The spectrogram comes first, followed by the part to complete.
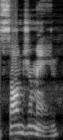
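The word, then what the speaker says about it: Saint-Germain: in a small town a mysterious man named s Germain yes that is how it's pronounced is trying to buy some apples when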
